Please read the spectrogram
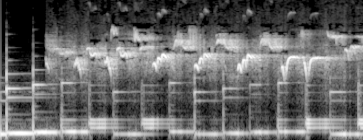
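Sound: birds chirping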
